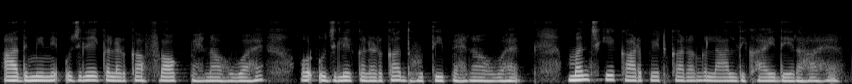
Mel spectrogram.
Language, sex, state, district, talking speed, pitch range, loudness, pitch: Hindi, female, Bihar, East Champaran, 190 wpm, 170-185 Hz, -20 LUFS, 175 Hz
